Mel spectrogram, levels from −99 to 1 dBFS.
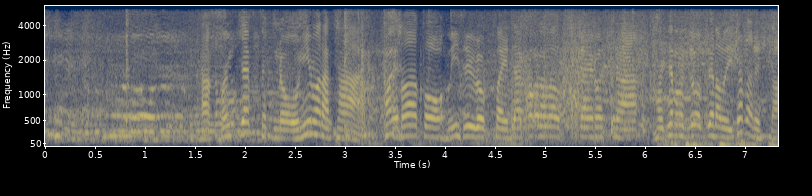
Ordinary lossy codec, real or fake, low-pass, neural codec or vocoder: none; fake; 5.4 kHz; codec, 16 kHz, 2 kbps, X-Codec, HuBERT features, trained on balanced general audio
